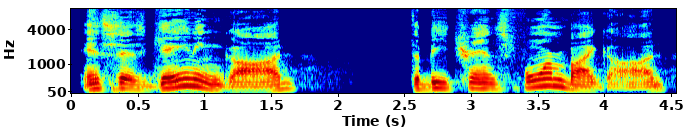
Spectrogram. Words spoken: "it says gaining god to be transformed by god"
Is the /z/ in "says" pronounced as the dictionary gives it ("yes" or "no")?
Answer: yes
